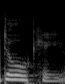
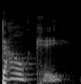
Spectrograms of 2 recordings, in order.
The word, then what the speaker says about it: Dalkey: I was living in Dorky, right, but I was pronouncing it Dalkey. No one corrected me. And at first I thought that was nice of them. Then I realised they enjoyed hearing me say it wrong.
